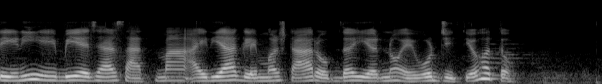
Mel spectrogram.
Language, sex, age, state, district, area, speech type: Gujarati, female, 30-45, Gujarat, Surat, urban, read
